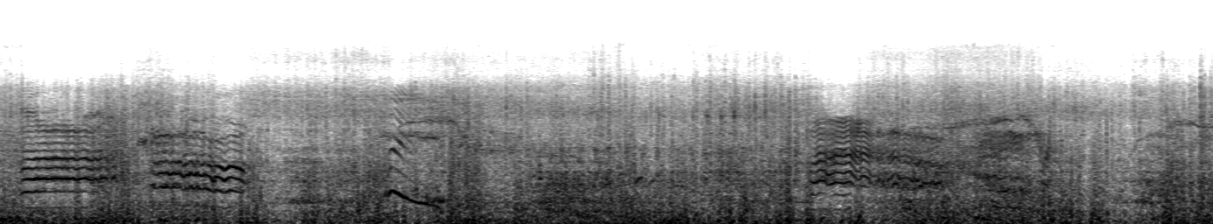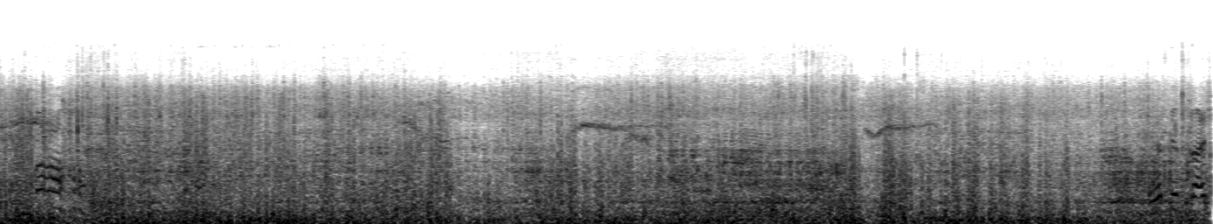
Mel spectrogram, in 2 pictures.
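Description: Mammut wooden roller coaster's train running at speed over its wooden track, heard from on board as a loud, steady rumble with heavy wind noise on the microphone. Riders scream and whoop over it, loudest about a second in and again around ten to thirteen seconds, with shorter cries later.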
